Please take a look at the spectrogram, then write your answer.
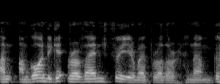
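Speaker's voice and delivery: put-on Irish accent. Retelling a villain's lines from a movie: imitating Patrick Kilpatrick's Irish accent. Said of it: "if you're doing an Irish accent".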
